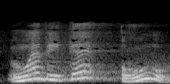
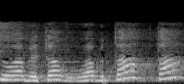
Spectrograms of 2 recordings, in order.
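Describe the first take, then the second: First: Slow recited وابتغوا, thin ت then full غ; light taa, heavy ghain. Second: وابتغوا with the ت thickened into ط; wrong heavy taa. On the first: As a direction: keep ت light in وابتغوا, thicken only the غ. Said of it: "الغين هي المفخمة". (وابتغوا بتاء مرققة وغين مفخمة) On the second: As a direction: say وابتغوا as "wabtaw-ghu". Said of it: "ما تقولش". (وابتغوا بتاء مفخمة كالطاء) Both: Shown as a demonstration.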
